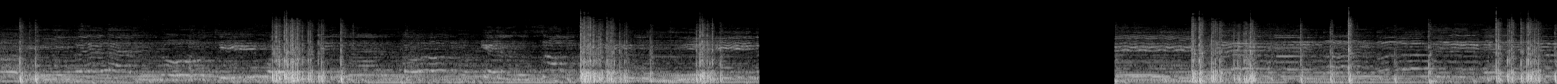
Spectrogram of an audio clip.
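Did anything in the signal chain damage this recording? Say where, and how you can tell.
Yes. There is an audio dropout to silence from 7.59 s to 11.15 s, about 3.6 s of nothing at all. The sound stops mid-flow and resumes just as abruptly, and the gap holds no room tone or noise floor, only silence. The input was likely lost upstream of the recorder, through a disconnected device, a failed link or an accidental mute, while the writer kept producing empty samples. Whatever occurred in that span is unrecoverable.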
